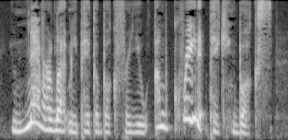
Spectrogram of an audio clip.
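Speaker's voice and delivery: in a hiss. Starla hurries to win Sawyer over before Mrs. Graves arrives; hissed. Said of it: "she hissed".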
